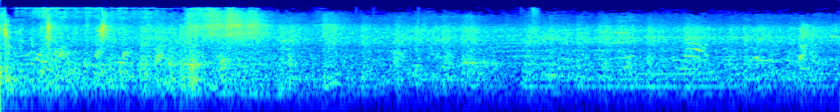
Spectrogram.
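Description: Interior of a CSR Nanjing Puzhen-built metro car standing at a platform: a steady hum from the train's onboard equipment with a busy rustle of passengers moving in the first few seconds. Faint voices come and go.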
